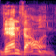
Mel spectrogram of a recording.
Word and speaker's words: Van Valin: say your last name Van Valen Van Valen I'm so bad with names Van Valen it's like the V sound as a German it's really bad I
